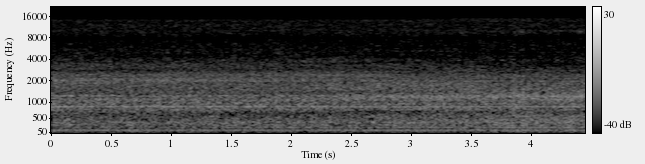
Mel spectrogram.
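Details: Corsair HX1000i power supply, steady low buzz with constant drone unchanging through the clip; cause unclear.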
